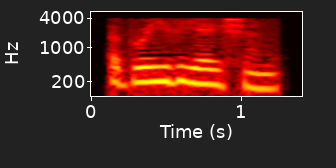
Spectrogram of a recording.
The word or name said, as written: abbreviation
